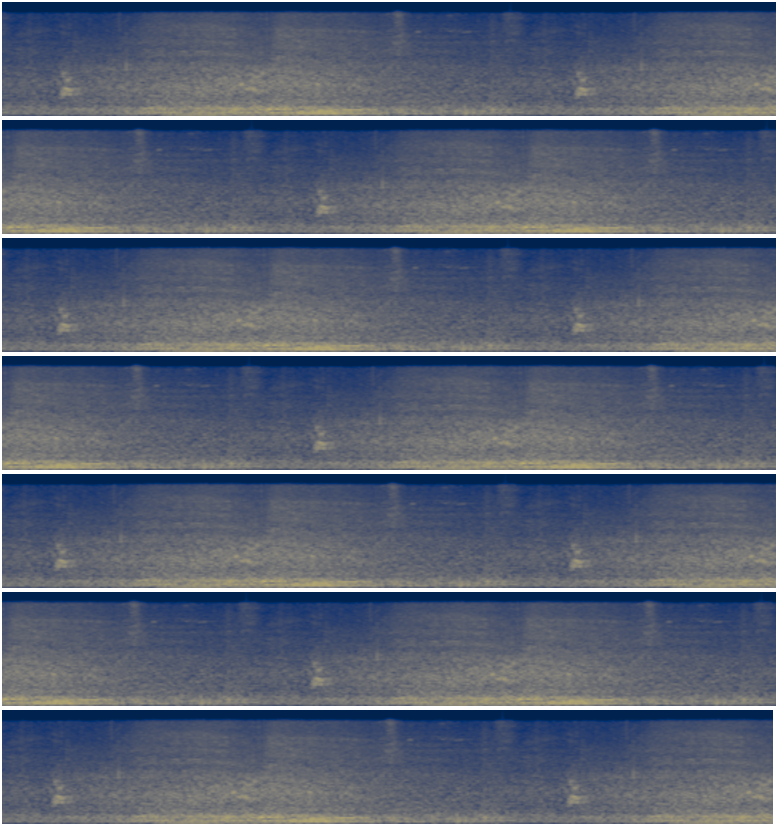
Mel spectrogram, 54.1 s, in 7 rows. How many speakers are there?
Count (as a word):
zero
